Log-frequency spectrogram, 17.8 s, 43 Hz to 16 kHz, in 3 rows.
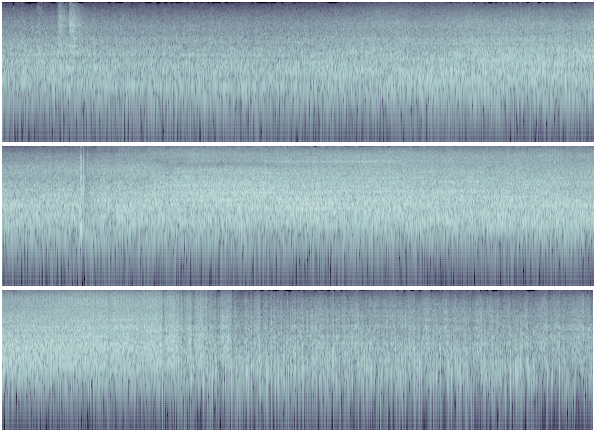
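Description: A 1991 Ford F-150's engine idling steadily, freshly started. The running grows louder and noisier for several seconds midway, with one sharp click about seven seconds in.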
